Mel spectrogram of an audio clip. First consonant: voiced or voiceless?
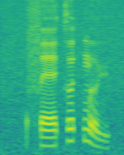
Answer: voiceless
